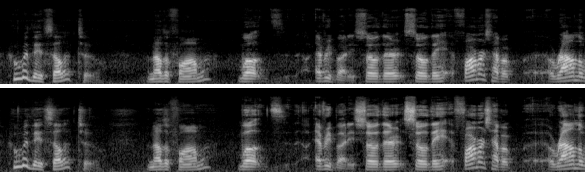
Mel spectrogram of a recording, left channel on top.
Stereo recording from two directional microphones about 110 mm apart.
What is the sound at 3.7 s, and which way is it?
Speech, 50° right (ahead or behind).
